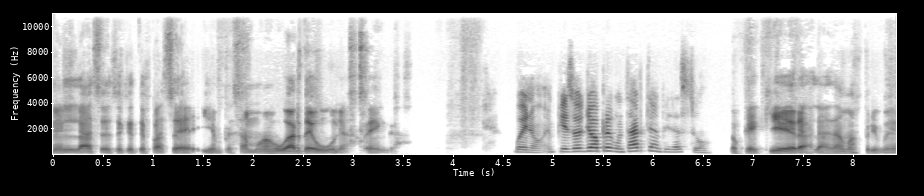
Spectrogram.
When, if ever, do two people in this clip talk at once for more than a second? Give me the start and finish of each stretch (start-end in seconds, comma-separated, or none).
none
